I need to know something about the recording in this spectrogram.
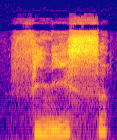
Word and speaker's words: finissent: Ils finissent. So remember, as usual, when we get the verbs E and T not pronounced.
